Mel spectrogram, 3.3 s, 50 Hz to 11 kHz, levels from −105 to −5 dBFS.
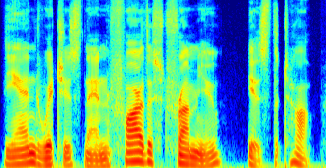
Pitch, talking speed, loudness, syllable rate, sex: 100 Hz, 200 wpm, -21 LUFS, 4.3 syllables/s, male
